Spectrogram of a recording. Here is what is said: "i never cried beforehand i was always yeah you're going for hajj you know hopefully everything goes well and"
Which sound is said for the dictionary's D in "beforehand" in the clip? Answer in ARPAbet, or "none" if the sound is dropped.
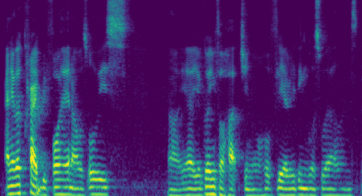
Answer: none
